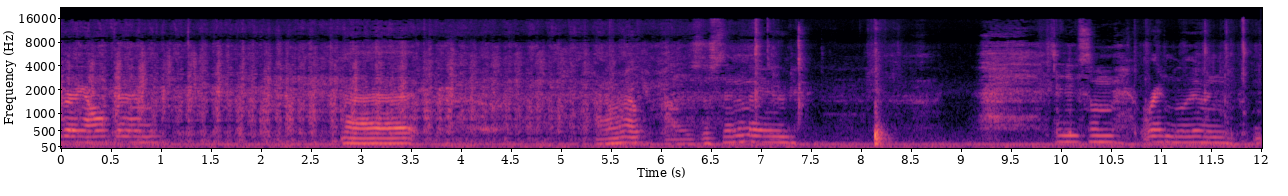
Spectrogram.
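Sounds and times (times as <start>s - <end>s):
plastic scratching on wet paint: 0.0s - 7.2s
low steady hum: 0.0s - 12.0s.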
